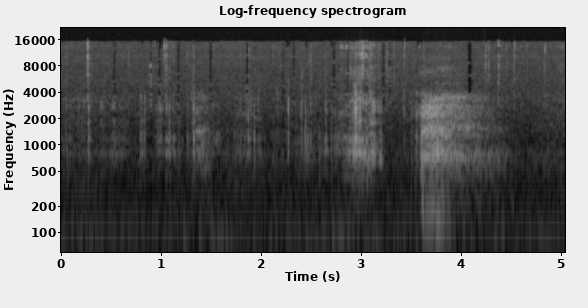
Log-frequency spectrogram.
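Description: Dry reeds and sticks crunching, with small metal clicks, as a set 330 body-grip trap is pushed into place. A short breathy grunt comes about three and a half seconds in.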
